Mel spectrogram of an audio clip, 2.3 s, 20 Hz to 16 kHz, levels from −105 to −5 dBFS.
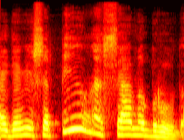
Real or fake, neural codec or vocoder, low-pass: fake; codec, 44.1 kHz, 3.4 kbps, Pupu-Codec; 14.4 kHz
